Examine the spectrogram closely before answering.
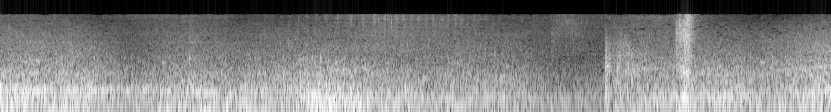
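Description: Wind rushes steadily during a glide through the air.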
